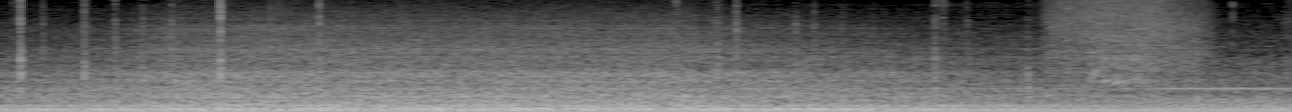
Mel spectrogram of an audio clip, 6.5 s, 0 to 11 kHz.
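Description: Hyundai i30's diesel engine idling, a steady low rumble heard inside the cabin, with several clicks of climate-control buttons being pressed early on and a short hiss about five seconds in.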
